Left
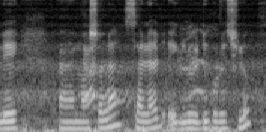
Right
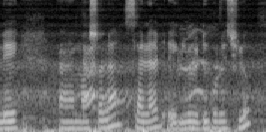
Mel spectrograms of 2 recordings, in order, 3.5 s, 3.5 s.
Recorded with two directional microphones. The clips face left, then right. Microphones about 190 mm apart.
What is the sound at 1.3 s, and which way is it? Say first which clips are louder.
Speech: left 3 dB; 40° left (ahead or behind).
